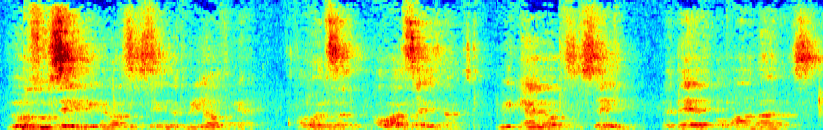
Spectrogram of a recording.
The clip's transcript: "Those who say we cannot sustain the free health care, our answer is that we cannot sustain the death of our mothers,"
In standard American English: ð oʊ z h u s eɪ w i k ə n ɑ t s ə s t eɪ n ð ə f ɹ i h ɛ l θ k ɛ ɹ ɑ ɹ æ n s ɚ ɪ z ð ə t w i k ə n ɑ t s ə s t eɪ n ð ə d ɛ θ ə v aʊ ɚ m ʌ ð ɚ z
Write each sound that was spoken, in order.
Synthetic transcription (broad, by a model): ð oʊ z h u s eɪ w i k ə n ɑ t s ə s t eɪ n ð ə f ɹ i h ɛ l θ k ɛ w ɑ w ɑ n s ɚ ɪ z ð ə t w i k ə n ɑ t s ə s t eɪ n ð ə d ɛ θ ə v aʊ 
